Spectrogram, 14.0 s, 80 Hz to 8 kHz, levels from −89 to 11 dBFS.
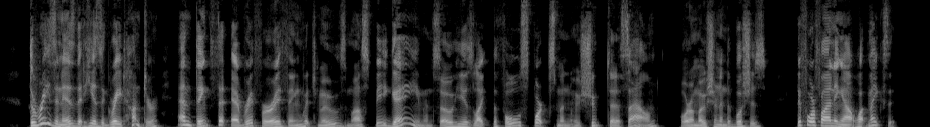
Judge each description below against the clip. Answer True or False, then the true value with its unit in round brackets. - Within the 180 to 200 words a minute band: True (195 wpm)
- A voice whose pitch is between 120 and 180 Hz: True (140 Hz)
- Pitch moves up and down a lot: True (7.4 semitones)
